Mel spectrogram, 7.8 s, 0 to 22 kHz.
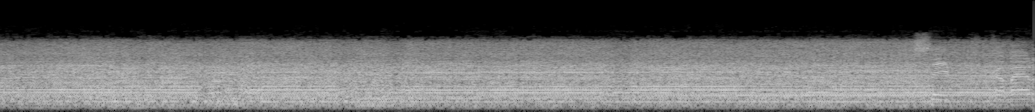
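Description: NASCAR stock cars racing at speed in the 1991 Gatorade Twin 125s qualifying races, a steady loud engine roar droning throughout under a commentator's voice.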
